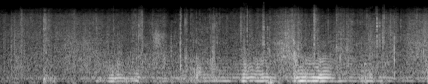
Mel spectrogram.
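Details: Thousands of angry wild bees swarm around a honey hunter climbing in the jungle during honey harvesting, a continuous low droning hum that swells and fades slightly, with faint knocks beneath.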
